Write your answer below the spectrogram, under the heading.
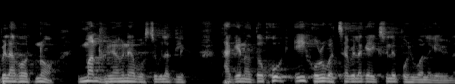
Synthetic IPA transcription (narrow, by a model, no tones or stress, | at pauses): bilakɦɔtnɔimandʱunijaɦunijabɔstubilakliktʰakɛnɔtɔxuejxoɹubatsʰabilakɛɛksɔlipoɹibɔlaɡɛbilak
